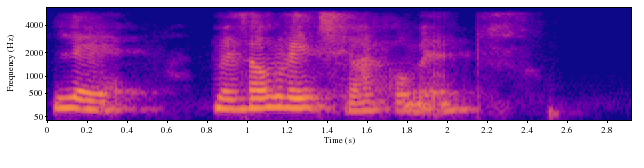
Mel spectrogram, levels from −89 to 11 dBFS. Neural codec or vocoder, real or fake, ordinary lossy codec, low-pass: codec, 16 kHz, 2 kbps, FreqCodec, smaller model; fake; AAC, 32 kbps; 5.4 kHz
